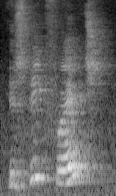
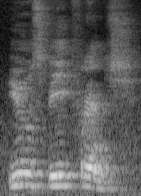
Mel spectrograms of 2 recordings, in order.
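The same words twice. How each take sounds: First: The voice rises at the end, as a question. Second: The voice falls at the end, as a statement.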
